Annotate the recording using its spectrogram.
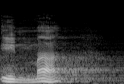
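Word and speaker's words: אמא: Dicen Inma con doble M, I-M-M-A, I-M-M-A, Inma, o dicen Abba, A-B-B-A, Abba o Inma.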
